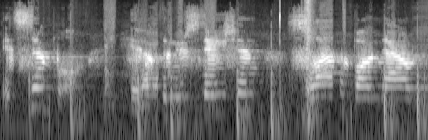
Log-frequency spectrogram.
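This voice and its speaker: Guy doing a bossy smug game boss, kinda high voice, drags words out, noisy crackly audio. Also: measured pace, close to an everyday voice.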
